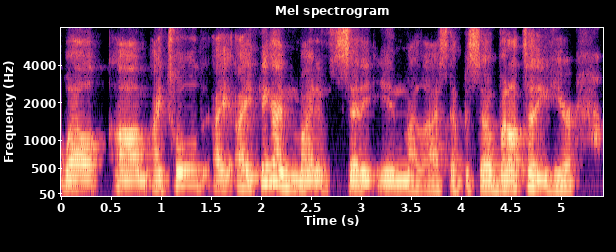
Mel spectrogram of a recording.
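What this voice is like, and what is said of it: Quiet, low-toned speech. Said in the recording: “why am I talking so quietly? Why is my tone of voice so low?”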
